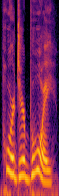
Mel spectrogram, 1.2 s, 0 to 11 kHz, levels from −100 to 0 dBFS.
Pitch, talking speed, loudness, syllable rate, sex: 230 Hz, 150 wpm, -15 LUFS, 2.8 syllables/s, female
